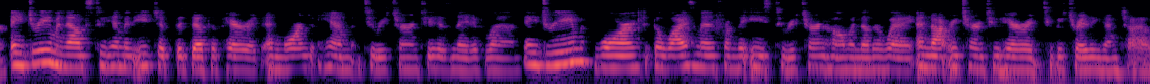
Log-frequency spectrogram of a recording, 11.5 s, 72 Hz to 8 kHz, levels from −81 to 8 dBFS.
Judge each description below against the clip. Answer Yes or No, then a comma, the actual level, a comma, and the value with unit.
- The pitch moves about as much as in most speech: No, narrow, 1.8 semitones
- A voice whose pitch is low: No, medium, 175 Hz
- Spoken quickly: Yes, fast, 230 wpm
